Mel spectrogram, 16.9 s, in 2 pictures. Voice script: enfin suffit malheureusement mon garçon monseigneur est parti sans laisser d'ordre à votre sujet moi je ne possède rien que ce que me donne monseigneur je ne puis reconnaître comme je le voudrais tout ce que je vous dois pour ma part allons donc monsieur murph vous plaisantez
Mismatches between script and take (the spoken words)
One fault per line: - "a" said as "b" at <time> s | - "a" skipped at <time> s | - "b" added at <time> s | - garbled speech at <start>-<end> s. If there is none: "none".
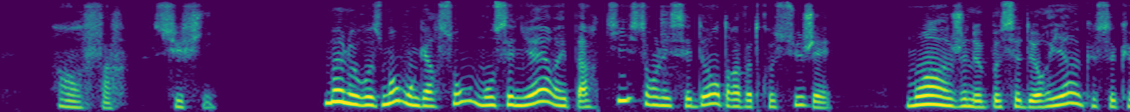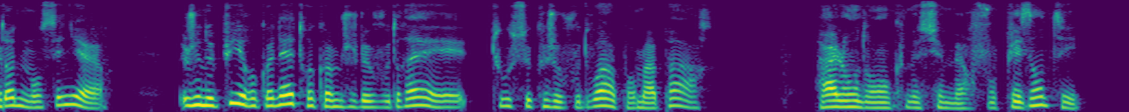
- "me" skipped at 8.5 s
